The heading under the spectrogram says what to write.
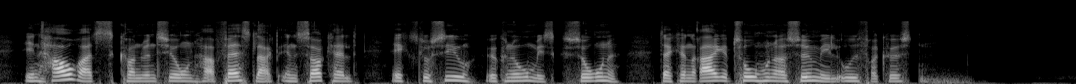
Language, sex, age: Danish, male, 24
